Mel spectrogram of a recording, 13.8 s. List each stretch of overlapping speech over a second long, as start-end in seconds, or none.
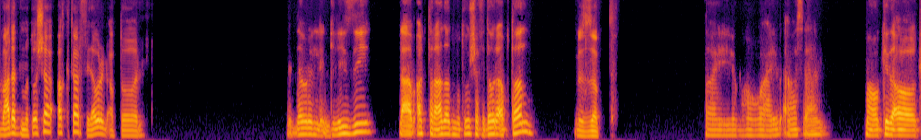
none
